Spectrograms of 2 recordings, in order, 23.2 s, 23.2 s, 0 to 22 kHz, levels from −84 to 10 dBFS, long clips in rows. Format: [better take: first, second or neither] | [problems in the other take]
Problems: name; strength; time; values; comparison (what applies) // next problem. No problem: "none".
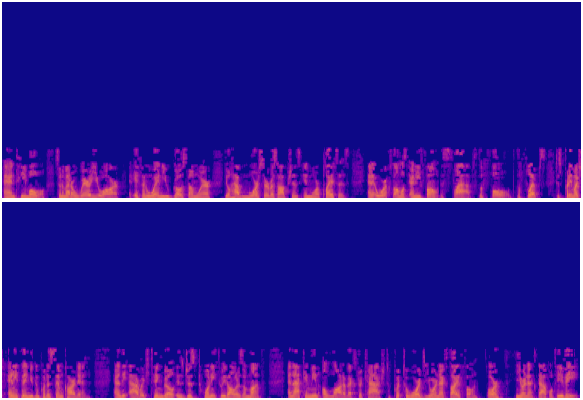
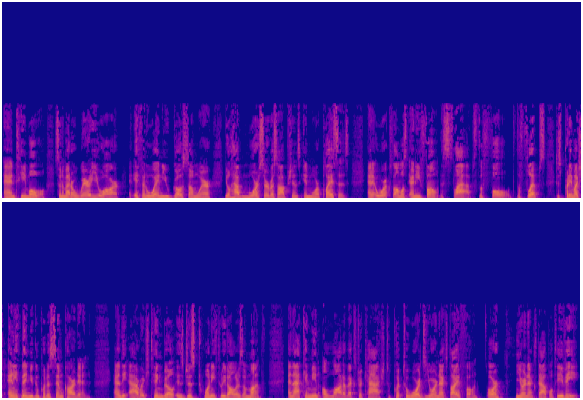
second | garbled, watery; badly; nothing above 5.5 kHz; slightly in the second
